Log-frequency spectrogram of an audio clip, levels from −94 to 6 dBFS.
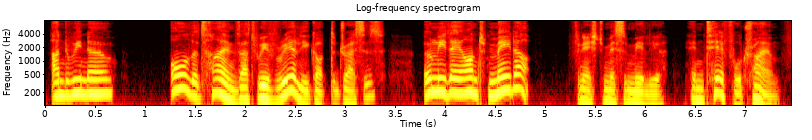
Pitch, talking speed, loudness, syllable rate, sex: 160 Hz, 185 wpm, -17 LUFS, 5.6 syllables/s, male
